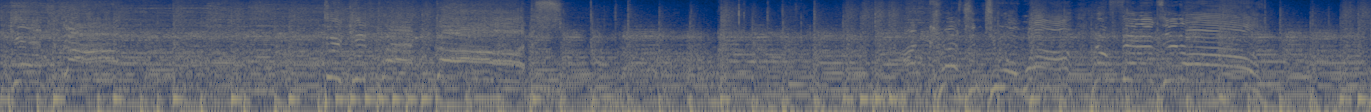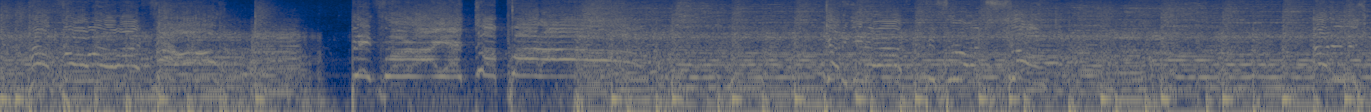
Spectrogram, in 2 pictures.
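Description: Loud, dense punk rock with distorted guitars, pounding drums and raw screamed vocals, playing at full intensity throughout except for a brief thinned-out break near the end before the band crashes back in.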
